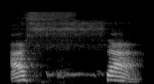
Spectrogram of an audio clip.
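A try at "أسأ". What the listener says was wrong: Hati-hati masih cenderung ke sin. Bukan assa, tapi asya. Jadi udaranya benar-benar full ya. terdorong dengan maksimal.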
